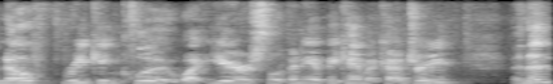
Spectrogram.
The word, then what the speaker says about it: Slovenia: I've found out since then is it's actually pronounced Slovenia Slovenia had I been told that I would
